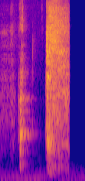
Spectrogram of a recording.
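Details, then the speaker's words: A single adult sneeze, announced beforehand as stuck and aimed at the microphone during a podcast: a short indrawn lead-in then a loud, hissing burst of air, called a juicy one. "Oh, shit balls. That was a juicy one."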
